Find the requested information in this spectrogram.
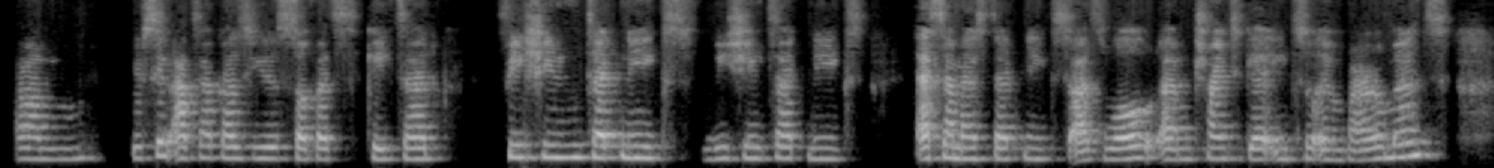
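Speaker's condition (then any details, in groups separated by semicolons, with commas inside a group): No condition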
